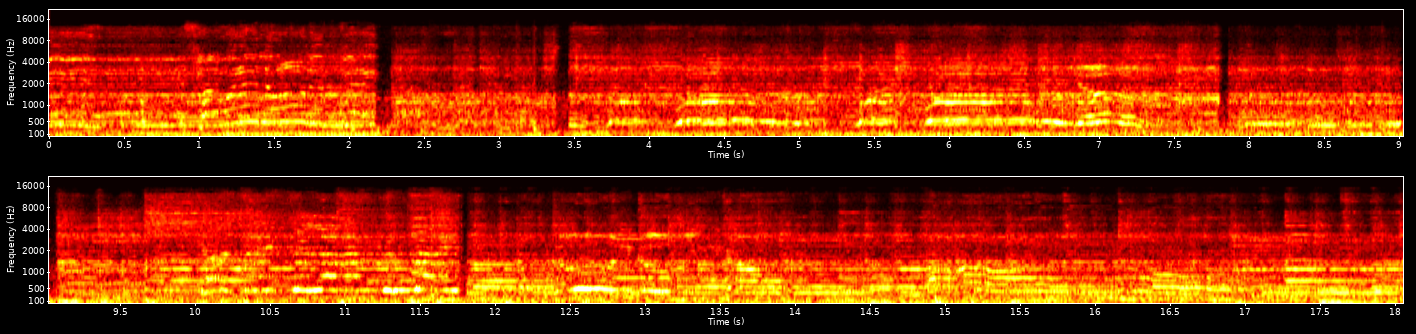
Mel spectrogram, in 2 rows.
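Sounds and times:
song on car radio: 0.0 - 18.0.

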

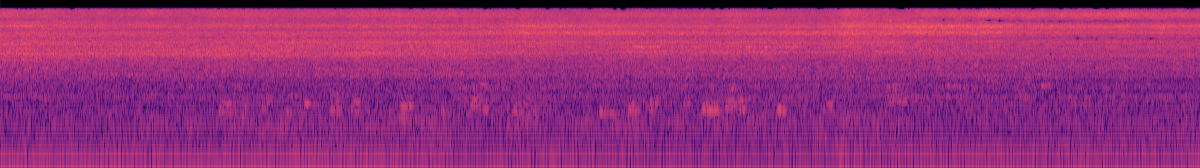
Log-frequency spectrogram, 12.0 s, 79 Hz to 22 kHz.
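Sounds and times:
low engine hum: 0.0 - 12.0
steam hissing: 0.0 - 12.0.

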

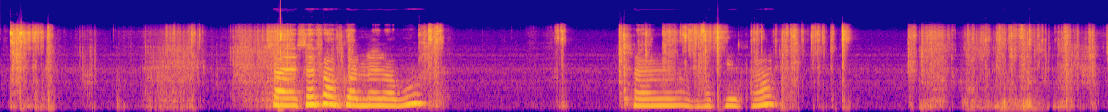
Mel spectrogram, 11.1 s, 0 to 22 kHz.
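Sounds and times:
metal tags rattling on wood: 4.2 - 4.5, 5.6 - 8.5, 9.1 - 11.0.

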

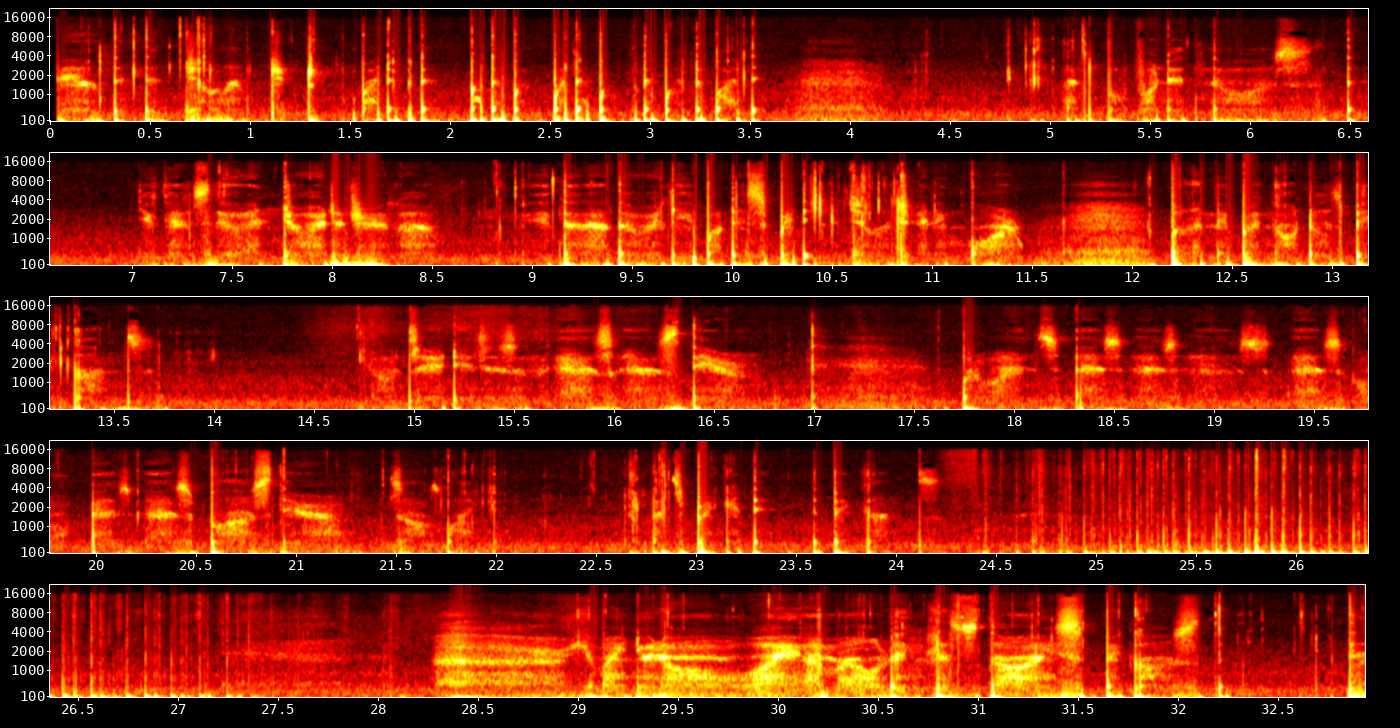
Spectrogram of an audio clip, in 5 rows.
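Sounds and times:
person whispering: 0.0 - 3.6, 4.8 - 11.5, 12.1 - 13.7, 14.7 - 16.8, 17.7 - 22.0, 22.6 - 24.3, 28.3 - 32.9
wet mouth clicks: 0.2 - 3.6, 4.3 - 5.3, 8.7 - 9.2, 21.8 - 22.9, 32.1 - 32.8.

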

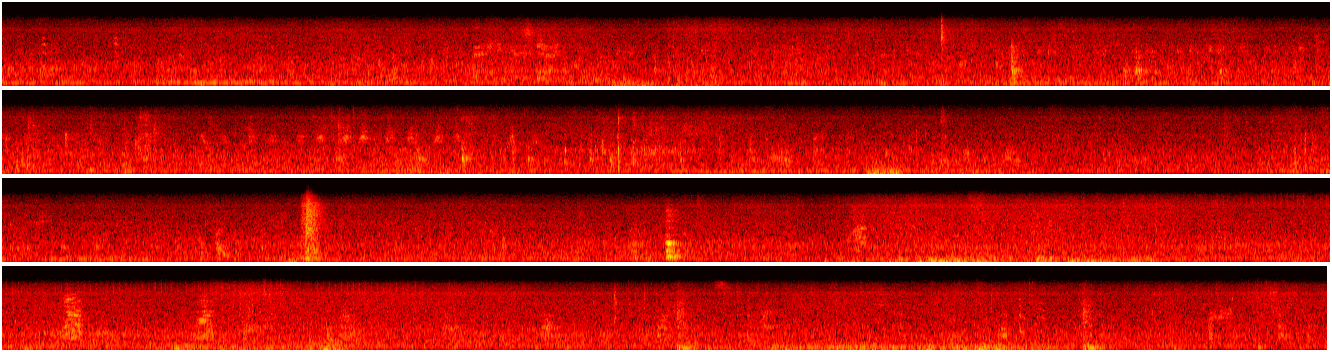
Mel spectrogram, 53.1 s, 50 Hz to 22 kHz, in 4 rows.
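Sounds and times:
marsh background hiss: 0.0 - 53.0
wind: 0.0 - 53.0
faint bird calls: 40.2 - 42.5.

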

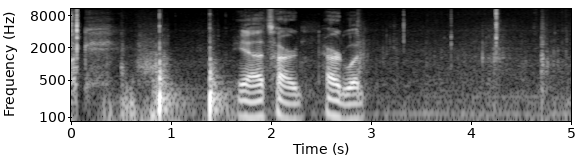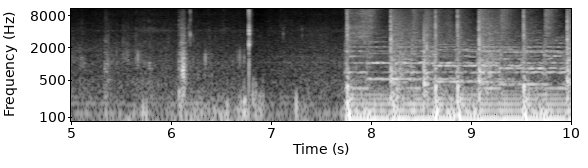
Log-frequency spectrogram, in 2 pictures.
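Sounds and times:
footsteps on gravel: 0.7 - 7.3
music: 7.7 - 10.0.

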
